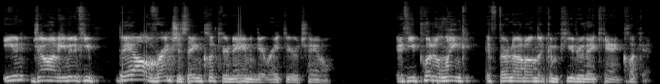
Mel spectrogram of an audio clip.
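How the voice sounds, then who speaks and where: A man's voice: on the high side, lively intonation, fast talker, bright, forceful tone. A man with a Pittsburgh accent chatting casually with live-stream viewers, rambling and repeating himself as he answers the chat.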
